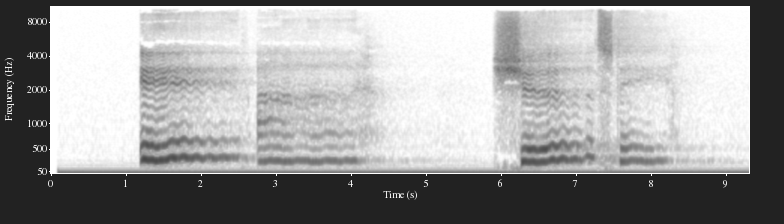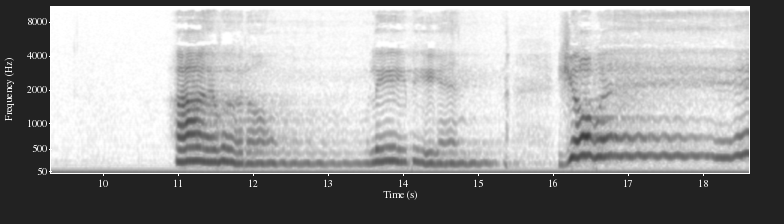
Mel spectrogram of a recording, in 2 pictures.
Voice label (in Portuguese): ROM BOM DIA MASC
